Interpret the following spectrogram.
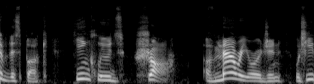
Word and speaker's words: Zzxjoanw: this real word looks like it should be pronounced as zizikshonwa but it's actually pronounced as Shaw it's of Maori origin where it can mean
